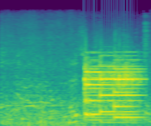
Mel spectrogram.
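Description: Multi-note electronic announcement chime from an on-board ceiling loudspeaker, starting about a second in, its notes entering one after another and ringing on together: the gong that comes before the automated stop announcement. Before it there is only low cabin background.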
